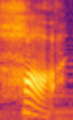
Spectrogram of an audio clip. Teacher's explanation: a deep, breathy H sound produced by pushing air from the middle of the throat. It is much deeper than the standard English H and should sound like a sharp, breathy sigh.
